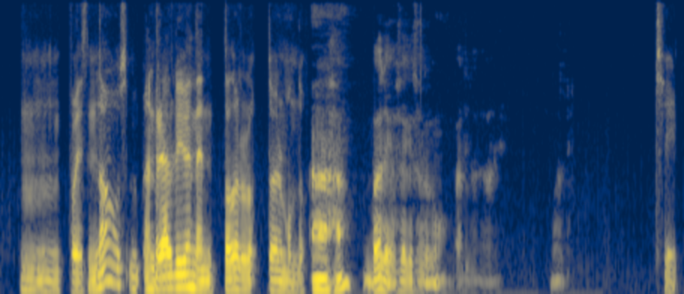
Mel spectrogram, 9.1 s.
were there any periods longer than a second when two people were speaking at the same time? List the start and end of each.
none

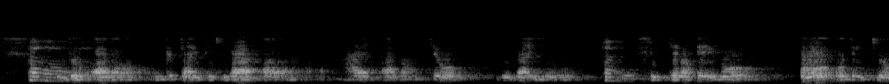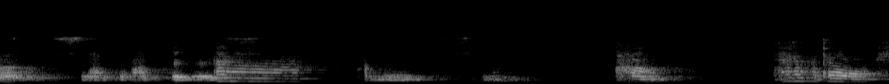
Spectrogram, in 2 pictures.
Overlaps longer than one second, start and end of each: none

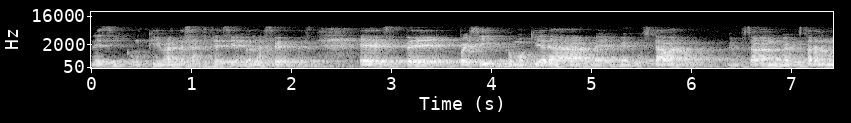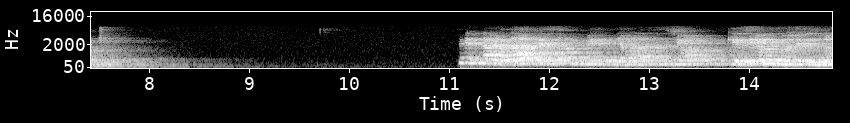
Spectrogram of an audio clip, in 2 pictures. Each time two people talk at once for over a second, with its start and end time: none

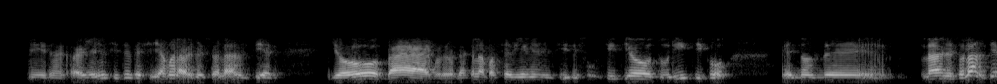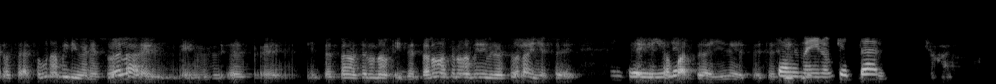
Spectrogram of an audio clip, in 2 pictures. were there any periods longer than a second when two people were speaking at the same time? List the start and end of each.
none

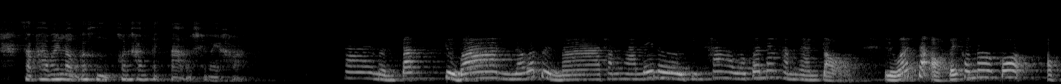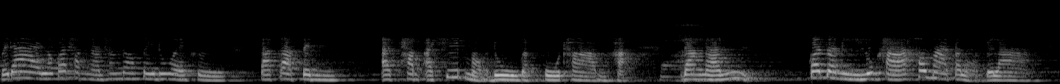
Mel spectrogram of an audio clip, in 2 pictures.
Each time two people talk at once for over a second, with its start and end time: none

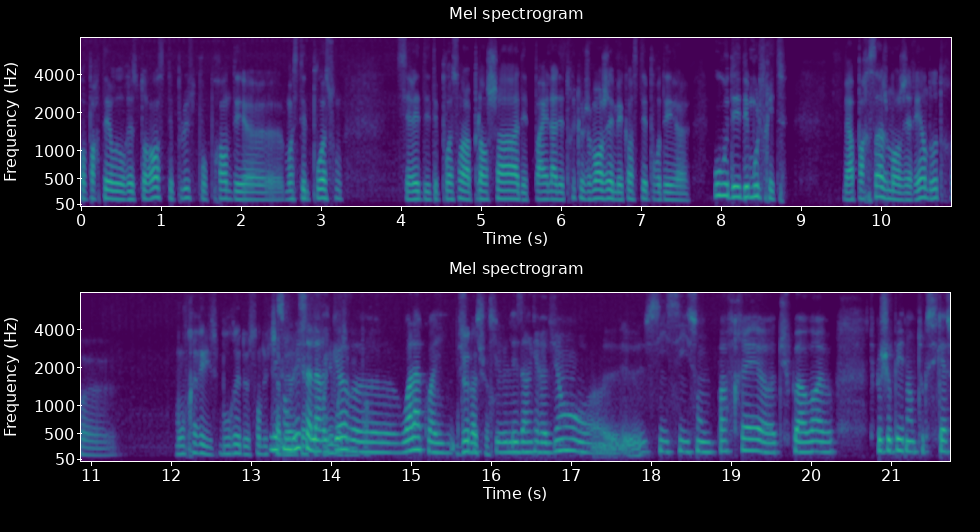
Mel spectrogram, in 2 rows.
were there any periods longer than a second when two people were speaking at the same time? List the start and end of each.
13.2-14.5

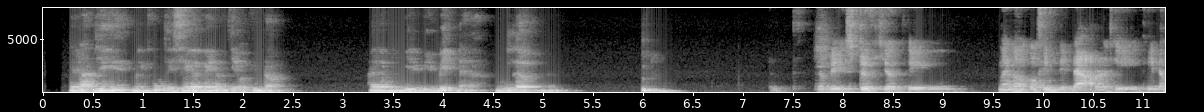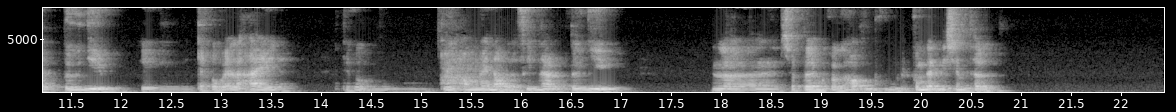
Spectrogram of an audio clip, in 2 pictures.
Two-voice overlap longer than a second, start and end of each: none

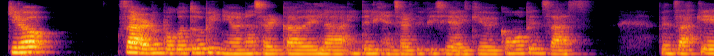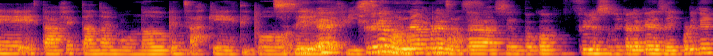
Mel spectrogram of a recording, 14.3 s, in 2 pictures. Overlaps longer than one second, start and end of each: 9.9-11.9

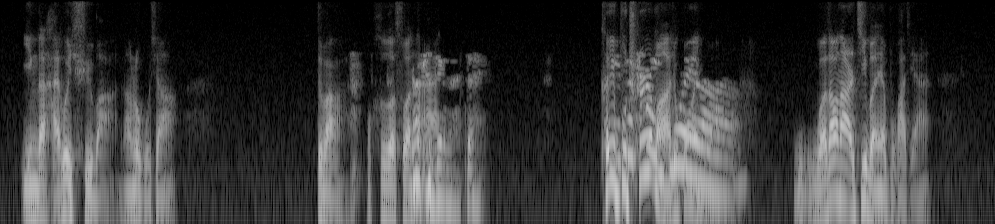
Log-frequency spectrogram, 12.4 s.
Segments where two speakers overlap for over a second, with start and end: 7.5-9.1

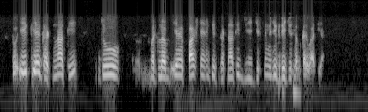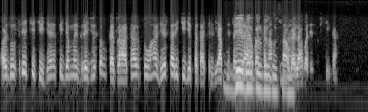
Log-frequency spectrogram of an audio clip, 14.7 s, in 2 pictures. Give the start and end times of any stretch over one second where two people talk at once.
12.1-13.3

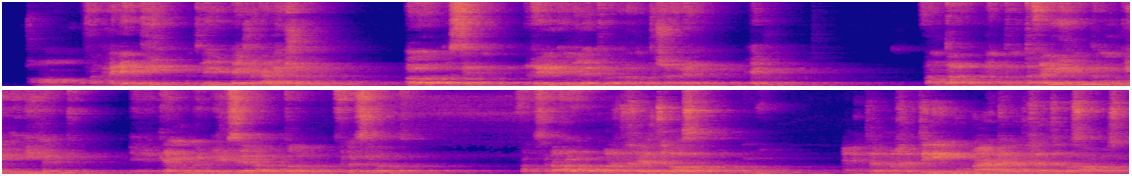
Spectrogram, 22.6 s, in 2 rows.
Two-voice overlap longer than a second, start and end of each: none

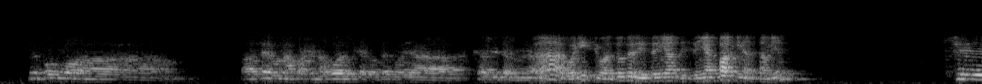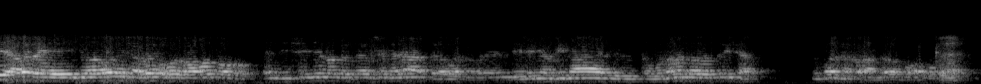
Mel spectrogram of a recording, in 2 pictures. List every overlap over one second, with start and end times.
none

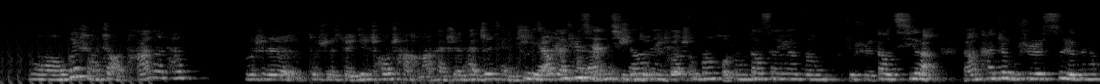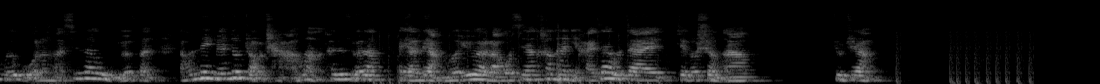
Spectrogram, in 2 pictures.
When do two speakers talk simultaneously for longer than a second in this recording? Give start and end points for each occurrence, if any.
5.2-7.0

